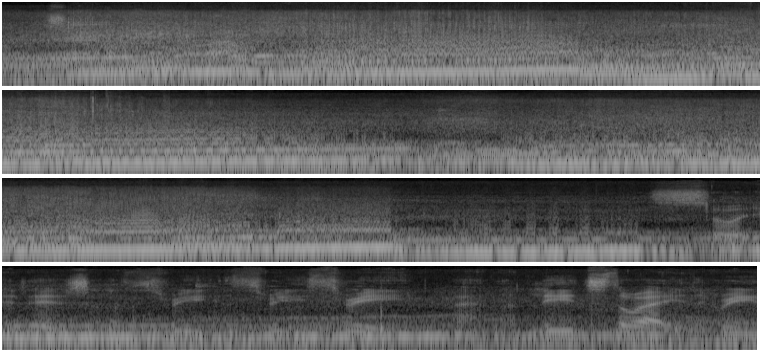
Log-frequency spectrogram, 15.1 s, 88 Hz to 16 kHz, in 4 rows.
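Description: Rallycross cars racing at a BTRDA Clubmans Rallycross Championship round, including a Peugeot 205 GTI: loud, rising engine notes as cars accelerate past, fading toward the end, with a commentator talking over them.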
